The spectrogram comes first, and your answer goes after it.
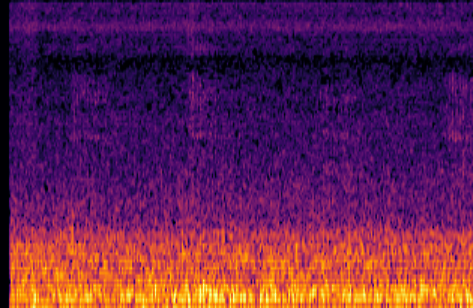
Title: My Cat snoring 😴😴📌 #catlovers #petlover #catsleeping #highlights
